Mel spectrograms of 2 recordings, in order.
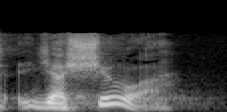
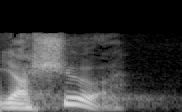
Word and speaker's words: Yeshua: It's Yeshua. in the Hebrew, that's the way they pronounce it. They don't pronounce it Joshua like we do. They pronounce it Yeshua, Jesus, same name.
